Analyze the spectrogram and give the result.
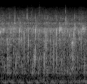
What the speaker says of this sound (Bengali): এবার ওই তেলের মধ্যে দিয়ে দিচ্ছি পেঁয়াজ কুচি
